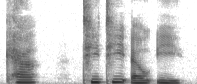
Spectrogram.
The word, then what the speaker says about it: cattle: c a 发 ca，t t l e toll，cattle，cattle，美式发音末尾有一点浑浊，也可以读作 cattle。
